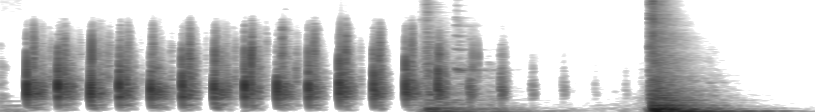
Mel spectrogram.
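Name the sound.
door opening and closing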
